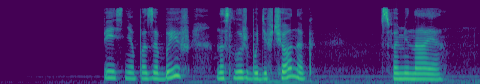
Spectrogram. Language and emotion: Russian, neutral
